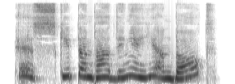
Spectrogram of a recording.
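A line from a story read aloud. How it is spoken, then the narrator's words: Shrill voice. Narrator (German): sagte Roald Amundsen mit seiner schrillen Stimme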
